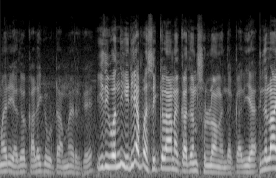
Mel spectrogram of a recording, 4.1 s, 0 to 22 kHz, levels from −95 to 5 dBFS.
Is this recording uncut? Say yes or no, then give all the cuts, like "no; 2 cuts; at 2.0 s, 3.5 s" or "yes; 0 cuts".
no; 1 cut; at 1.4 s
